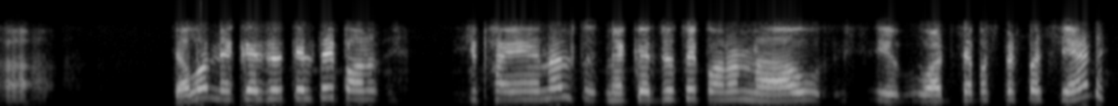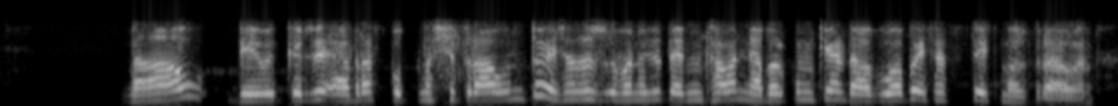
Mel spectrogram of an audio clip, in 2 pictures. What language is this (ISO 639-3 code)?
kas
